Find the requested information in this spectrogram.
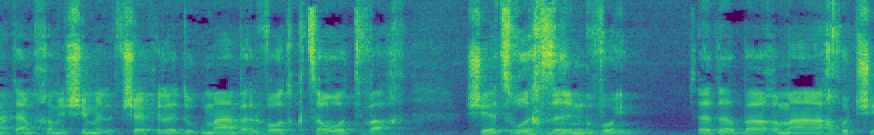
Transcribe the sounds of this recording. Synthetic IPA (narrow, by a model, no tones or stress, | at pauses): matajimχamiʃimelefʃeke̞leduɡmabealvao̞tkt͡saʁo̞tvaχ | ʃejat͡sʁueχzaʁimɡvo̞imbe̥se̞de̞ʁbaʁamaaχodʃi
